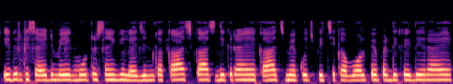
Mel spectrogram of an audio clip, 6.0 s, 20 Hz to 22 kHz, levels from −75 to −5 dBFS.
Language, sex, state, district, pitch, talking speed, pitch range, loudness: Hindi, female, Rajasthan, Barmer, 235 Hz, 230 wpm, 230-240 Hz, -12 LUFS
